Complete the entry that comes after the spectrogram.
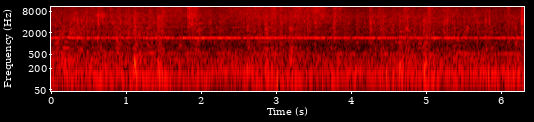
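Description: Hakone Tozan Railway mountain train running, heard from inside the carriage: a steady low rumble with a faint, constant high whine over it.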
